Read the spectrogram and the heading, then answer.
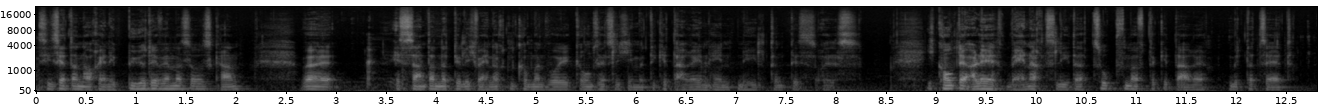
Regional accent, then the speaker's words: Graz, Styria, Austria; moved away; also born or lived in Salzburg; ich bin ja dann später von Graz nach Salzburg gezogen

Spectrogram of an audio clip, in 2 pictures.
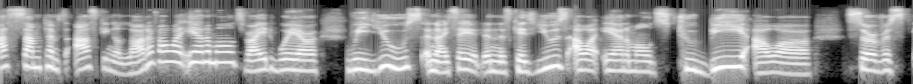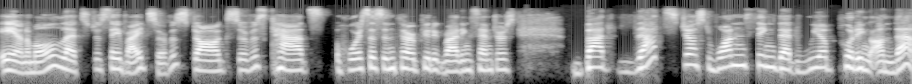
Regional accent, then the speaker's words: Germany; English is a second language; moved away as an adult; also born or lived in New York City; now in United States; I'm actually originally from Germany

